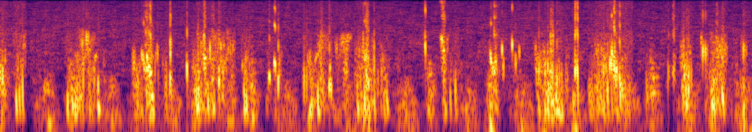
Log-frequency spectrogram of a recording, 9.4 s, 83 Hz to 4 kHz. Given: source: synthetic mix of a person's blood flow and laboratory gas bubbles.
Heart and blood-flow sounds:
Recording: Doppler ultrasound of blood flow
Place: precordium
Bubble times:
0.00-0.10 s: bubbles
0.15-0.33 s: bubbles
0.80-1.29 s: bubbles
1.64-2.00 s: bubbles
2.04-2.18 s: bubbles
2.29-2.95 s: bubbles
3.00-3.15 s: bubbles
3.32-3.52 s: bubbles
3.76-4.90 s: bubbles
5.27-5.35 s: bubbles
5.48-5.74 s: bubbles
6.10-6.33 s: bubbles
6.36-6.53 s: bubbles
6.66-7.25 s: bubbles
7.33-7.90 s: bubbles
8.05-8.12 s: bubbles
8.33-8.45 s: bubbles
8.48-8.67 s: bubbles
8.73-9.09 s: bubbles
9.23-9.34 s: bubbles
From the record:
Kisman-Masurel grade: 243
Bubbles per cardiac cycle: several, 3 to 8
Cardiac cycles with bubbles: 100%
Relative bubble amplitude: loud (0.450 to 0.775)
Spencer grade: 3 (all of the cardiac periods contain showers or single bubble signals, but not dominating or overriding the cardiac motion signals)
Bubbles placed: anywhere in the cardiac cycle

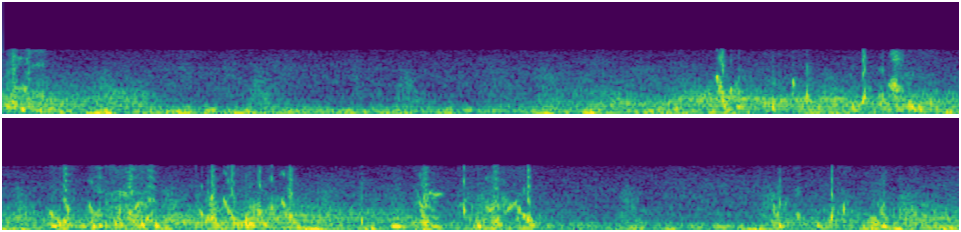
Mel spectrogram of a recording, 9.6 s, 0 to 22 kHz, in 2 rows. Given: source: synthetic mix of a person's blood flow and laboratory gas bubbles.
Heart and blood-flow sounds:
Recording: Doppler ultrasound of blood flow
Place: subclavian vein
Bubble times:
0.00-0.27 s: bubbles
3.35-3.41 s: bubbles
3.54-3.73 s: bubbles
3.78-4.12 s: bubbles
4.21-4.68 s: bubbles
4.99-5.72 s: bubbles
5.75-6.27 s: bubbles
6.55-6.62 s: bubbles
6.69-7.00 s: bubbles
7.05-7.48 s: bubbles
8.61-8.79 s: bubbles
8.82-9.03 s: bubbles
9.11-9.37 s: bubbles
From the record:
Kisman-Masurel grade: 333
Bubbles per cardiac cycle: rolling drumbeat, 9 or more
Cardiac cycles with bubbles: 50 to 99%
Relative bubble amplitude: loud (0.450 to 0.775)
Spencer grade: 3 (all of the cardiac periods contain showers or single bubble signals, but not dominating or overriding the cardiac motion signals)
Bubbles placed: anywhere in the cardiac cycle

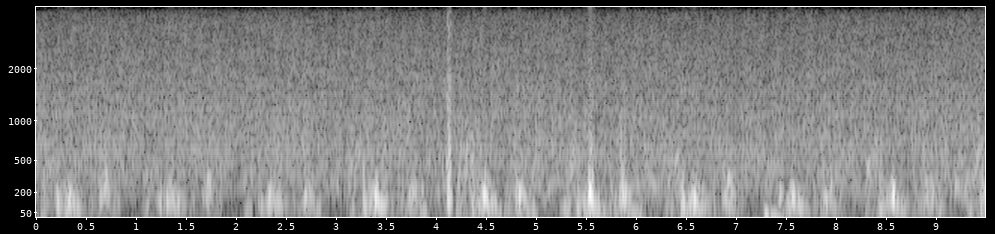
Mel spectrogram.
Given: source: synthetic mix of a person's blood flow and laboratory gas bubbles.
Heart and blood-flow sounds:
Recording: Doppler ultrasound of blood flow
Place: precordium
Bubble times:
4.09-4.18 s: bubbles
From the record:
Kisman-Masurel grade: 113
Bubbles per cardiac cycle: 1 to 2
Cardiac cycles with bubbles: 1 to 10%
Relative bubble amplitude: loud (0.450 to 0.775)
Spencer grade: 1 (occasional bubble signal discernible with the cardiac motion signal, with majority of cardiac periods free of bubbles)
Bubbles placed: only in the low amplitude regions of the cardiac cycle

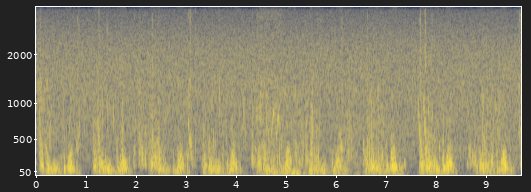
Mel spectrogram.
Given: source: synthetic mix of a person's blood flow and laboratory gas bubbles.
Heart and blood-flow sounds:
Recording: Doppler ultrasound of blood flow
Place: precordium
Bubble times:
0.01-0.31 s: bubbles
0.78-0.88 s: bubbles
1.10-1.29 s: bubbles
1.36-1.45 s: bubbles
1.50-1.58 s: bubbles
1.93-2.61 s: bubbles
2.98-3.21 s: bubbles
3.43-3.77 s: bubbles
4.10-4.23 s: bubbles
4.25-5.35 s: bubbles
5.59-5.71 s: bubbles
6.04-6.15 s: bubbles
6.50-6.98 s: bubbles
7.34-7.40 s: bubbles
7.62-8.01 s: bubbles
8.43-8.79 s: bubbles
8.88-9.29 s: bubbles
9.62-9.72 s: bubbles
From the record:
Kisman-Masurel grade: 242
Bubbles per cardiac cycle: several, 3 to 8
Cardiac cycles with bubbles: 100%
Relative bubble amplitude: moderate (0.250 to 0.450)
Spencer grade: 3 (all of the cardiac periods contain showers or single bubble signals, but not dominating or overriding the cardiac motion signals)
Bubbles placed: only in the low amplitude regions of the cardiac cycle

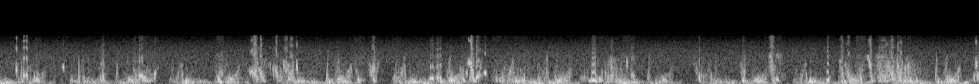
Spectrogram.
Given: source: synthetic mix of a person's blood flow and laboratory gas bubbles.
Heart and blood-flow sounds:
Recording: Doppler ultrasound of blood flow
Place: precordium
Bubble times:
0.14-0.43 s: bubbles
0.60-0.68 s: bubbles
0.98-1.11 s: bubbles
1.31-1.59 s: bubbles
2.15-2.26 s: bubbles
2.46-3.01 s: bubbles
3.52-3.80 s: bubbles
3.91-4.02 s: bubbles
4.27-4.43 s: bubbles
4.59-5.29 s: bubbles
5.36-5.47 s: bubbles
5.79-6.37 s: bubbles
6.92-7.08 s: bubbles
7.38-7.48 s: bubbles
7.67-7.86 s: bubbles
8.23-8.34 s: bubbles
8.38-9.21 s: bubbles
9.70-9.80 s: bubbles
From the record:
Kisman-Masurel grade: 233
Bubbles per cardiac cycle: several, 3 to 8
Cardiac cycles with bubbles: 50 to 99%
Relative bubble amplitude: loud (0.450 to 0.775)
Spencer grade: 3 (all of the cardiac periods contain showers or single bubble signals, but not dominating or overriding the cardiac motion signals)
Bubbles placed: only in the low amplitude regions of the cardiac cycle

